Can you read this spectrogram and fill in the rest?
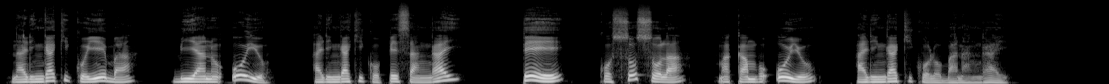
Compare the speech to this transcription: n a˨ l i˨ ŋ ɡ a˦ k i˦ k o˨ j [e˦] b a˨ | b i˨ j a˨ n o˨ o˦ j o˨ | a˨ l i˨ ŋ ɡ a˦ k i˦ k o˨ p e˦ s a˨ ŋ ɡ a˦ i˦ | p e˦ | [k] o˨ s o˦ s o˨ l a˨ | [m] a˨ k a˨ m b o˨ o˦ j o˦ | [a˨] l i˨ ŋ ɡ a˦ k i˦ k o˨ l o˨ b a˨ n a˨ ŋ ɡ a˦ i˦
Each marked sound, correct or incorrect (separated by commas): correct, correct, correct, correct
